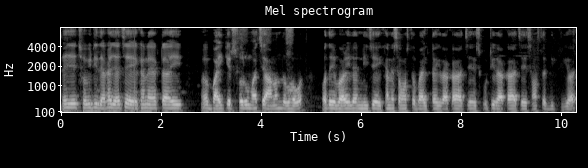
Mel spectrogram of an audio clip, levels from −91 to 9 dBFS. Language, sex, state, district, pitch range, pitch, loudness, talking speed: Bengali, male, West Bengal, North 24 Parganas, 110-120 Hz, 110 Hz, -23 LUFS, 175 wpm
